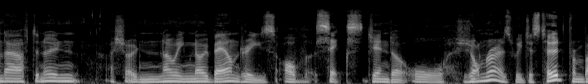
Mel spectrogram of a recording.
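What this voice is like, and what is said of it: Usual voice. Nothing is said of it.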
